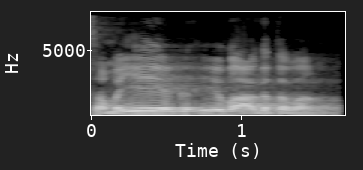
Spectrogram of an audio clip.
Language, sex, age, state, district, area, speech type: Sanskrit, male, 18-30, Kerala, Kasaragod, rural, spontaneous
